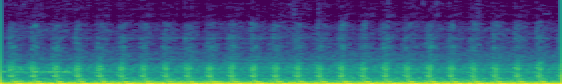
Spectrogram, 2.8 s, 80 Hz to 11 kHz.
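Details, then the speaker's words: Ford 7.3 diesel pickup cold start on high idle after two days below freezing, unplugged, with about 10 gallons in the tank: a deep clatter about three beats a second with an uneven lope. Owner suspects gelled fuel. "Almost acts like the fuel's gelled up on it or something."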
